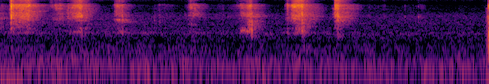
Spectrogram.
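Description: Playing cards being shuffled for a card trick, heard as a quiet series of short papery riffles and flicks, about ten soft bursts spaced unevenly over a few seconds, with a sharper tap at the end.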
